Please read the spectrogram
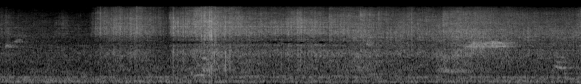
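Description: Chilli sauce sizzling as it is brushed onto pig intestines grilling over hot embers and drips onto the coals. The hiss starts about a second in and gets louder near two seconds.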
